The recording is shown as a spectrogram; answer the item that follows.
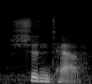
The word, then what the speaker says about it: shouldn't have: Couldn't, shouldn't, couldn't have, shouldn't have. And it's interesting because when I say this in American English quickly, I almost sound like I'm saying the letters UV, like of or couldn't have.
